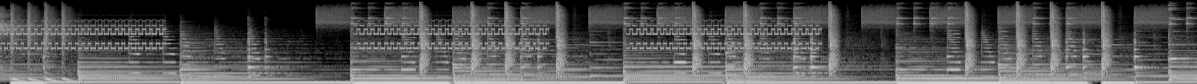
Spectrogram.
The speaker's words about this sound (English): Can't believe say me phone rang.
